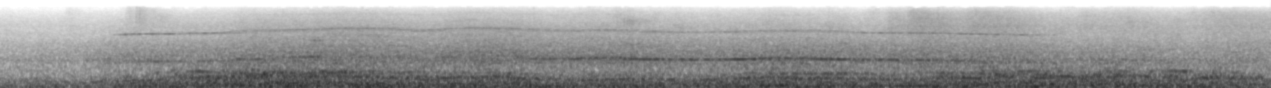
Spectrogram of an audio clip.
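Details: A rail vehicle rumbles steadily with loud low-frequency roar and a long, high, wavering metallic wheel squeal drifting across most of the recording, no animal voices present.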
